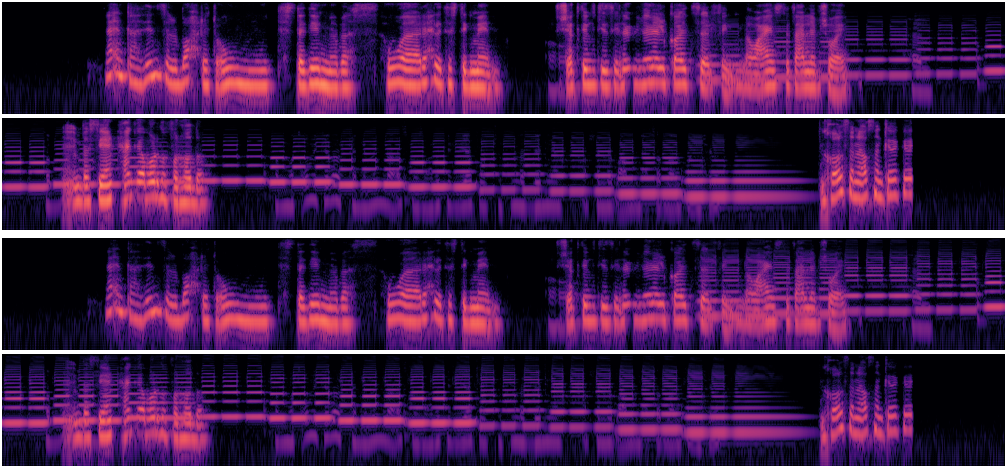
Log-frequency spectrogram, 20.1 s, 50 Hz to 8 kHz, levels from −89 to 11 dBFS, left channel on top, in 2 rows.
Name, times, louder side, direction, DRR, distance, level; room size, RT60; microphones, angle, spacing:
voice 1, 1.0-3.6 3.8-5.0 5.6-8.5 10.6-12.1 18.2-19.1, left 6 dB, 85° left, 0.4 m, -25 dB
voice 2, 5.4-5.8 9.0-9.3 10.4-11.1 12.8-17.2, left 1 dB, 15° left, 5.2 m, -59 dB
Wind instrument woodwind instrument, 6.9-18.1, right 2 dB, 70° right, 1.7 m, -39 dB
head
